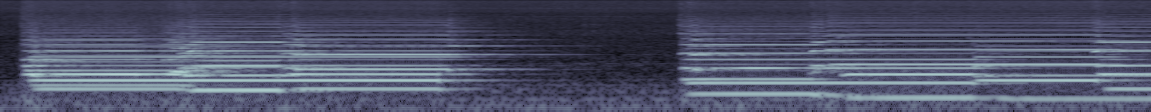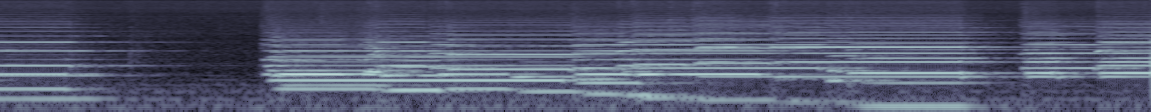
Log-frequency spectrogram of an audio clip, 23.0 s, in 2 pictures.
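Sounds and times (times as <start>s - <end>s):
pipe organ: 0.1s - 5.9s, 6.8s - 23.0s.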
